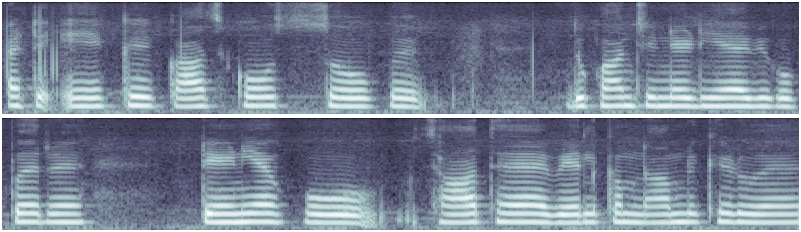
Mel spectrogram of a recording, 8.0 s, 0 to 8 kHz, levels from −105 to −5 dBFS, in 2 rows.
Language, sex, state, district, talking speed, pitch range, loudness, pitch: Marwari, female, Rajasthan, Nagaur, 135 wpm, 220-230 Hz, -15 LUFS, 220 Hz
